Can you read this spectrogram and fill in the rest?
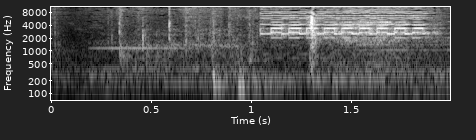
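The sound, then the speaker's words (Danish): A telephone rings with a steady electronic ringtone, high bright tones holding for a couple of seconds at moderate volume, with a few soft clicks and background noise underneath and no one talking. “Nå, der er telefonen.”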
